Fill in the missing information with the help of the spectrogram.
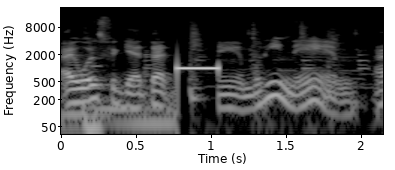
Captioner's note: beep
